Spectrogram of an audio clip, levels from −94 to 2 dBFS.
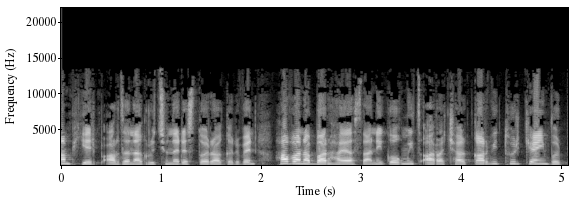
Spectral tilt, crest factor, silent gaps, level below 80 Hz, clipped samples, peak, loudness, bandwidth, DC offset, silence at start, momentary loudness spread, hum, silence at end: -2.5 dB/octave; 16 dB; none; -54 dBFS; under 0.1%; -2 dBFS; -17 LUFS; 13.5 kHz; under 0.1%; 0 s; 7 LU; none; 0.1 s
